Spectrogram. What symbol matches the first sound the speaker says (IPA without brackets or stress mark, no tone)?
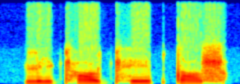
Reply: ɭ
